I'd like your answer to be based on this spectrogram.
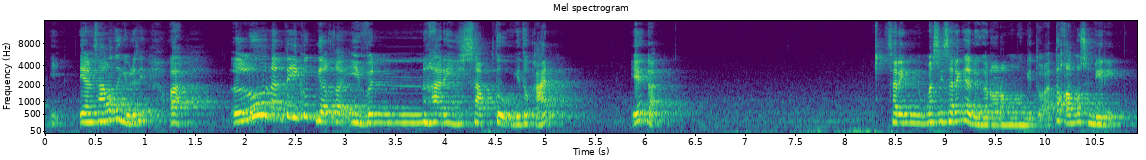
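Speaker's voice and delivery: usual speaking voice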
